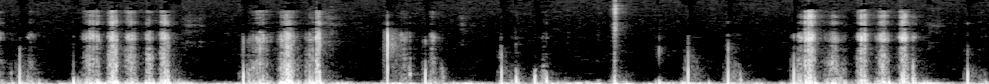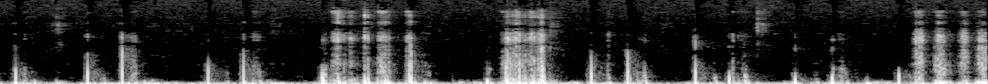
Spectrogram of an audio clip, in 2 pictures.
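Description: A solid, light wooden ball held in the hand is scraped and tapped with the bowl of a wooden spoon. Soft, dull knocks with a deep, thumping body mix with bursts of brighter, hissy scraping. The close, muffled taps come in quick, irregular runs throughout.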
